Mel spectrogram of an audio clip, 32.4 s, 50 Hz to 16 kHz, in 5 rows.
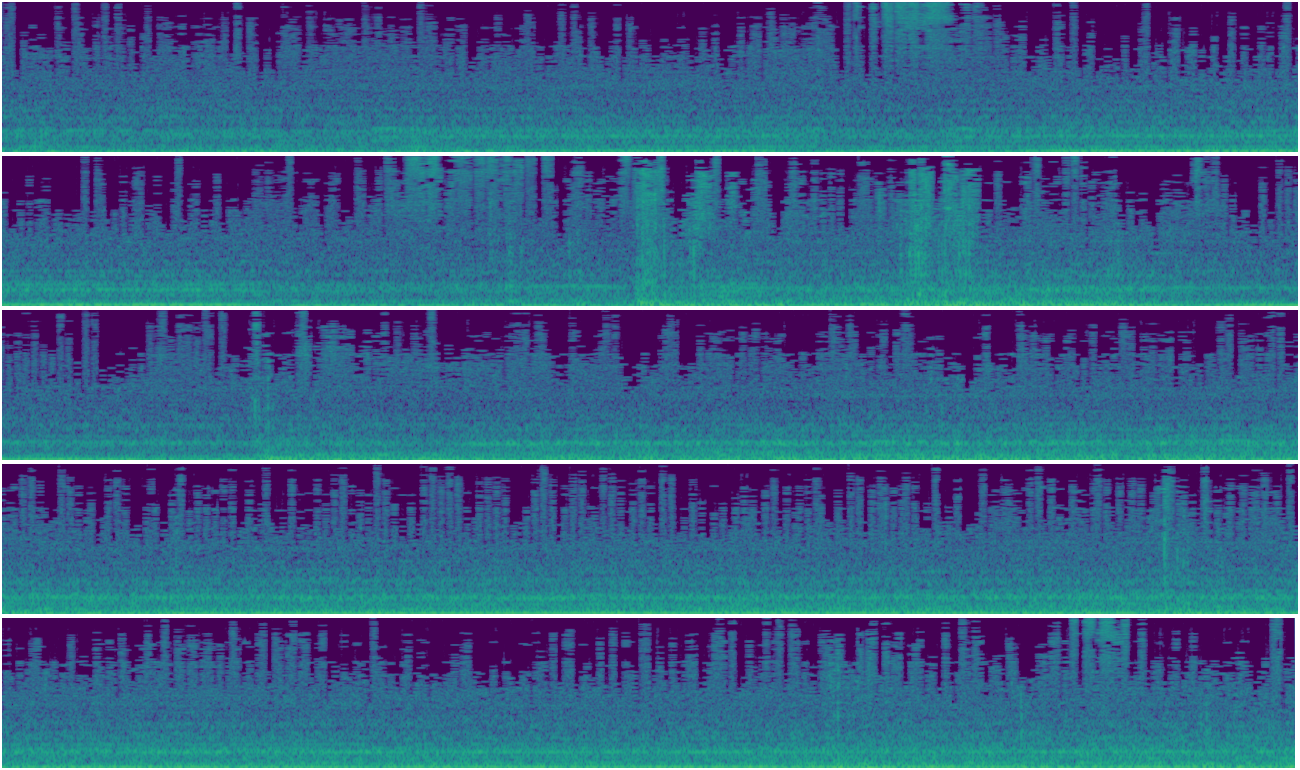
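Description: Cabin noise of a Toyota TownAce van driving on Dunlop Winter Maxx SV01 studless winter tyres: a steady, loud low rumble of road and tyre noise with a humming engine drone that shifts in pitch a couple of times. A few short knocks sound about ten seconds in.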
